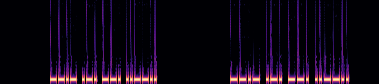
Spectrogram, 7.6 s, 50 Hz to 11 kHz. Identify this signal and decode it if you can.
Morse code, heard as a keyed tone, about 29 wpm, 700 Hz. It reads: QRG? QRG?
